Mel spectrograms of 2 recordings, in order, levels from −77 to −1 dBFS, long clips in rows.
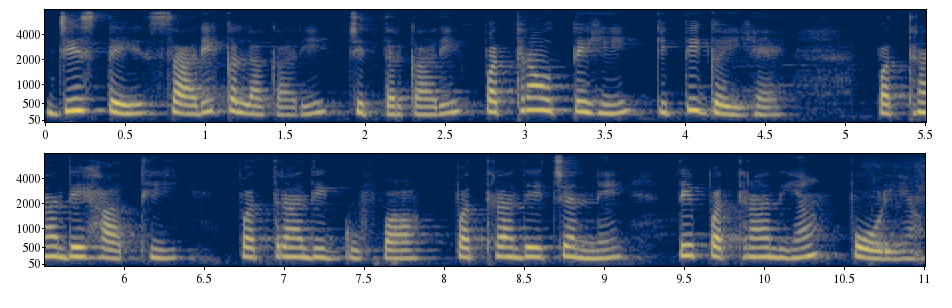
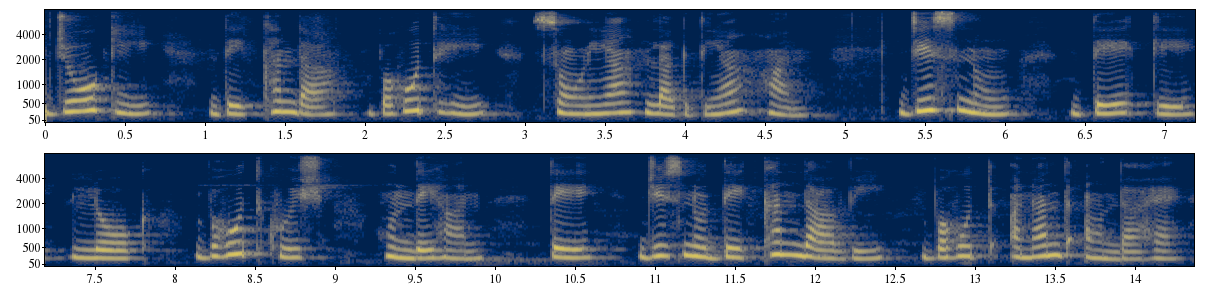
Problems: background sounds at intervals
